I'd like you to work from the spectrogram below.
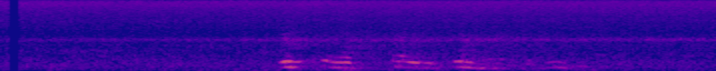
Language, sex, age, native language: Icelandic, female, 50-59, Icelandic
